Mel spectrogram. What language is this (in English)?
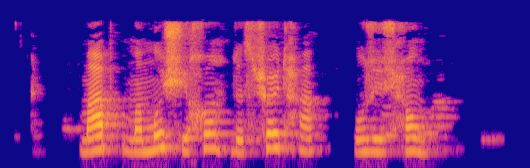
Abkhazian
